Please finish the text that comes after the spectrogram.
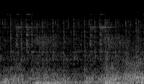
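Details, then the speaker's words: Wilesco D419 kit-built steam showman's engine, first run: low, uneven gear rumble with a crunchy ratcheting grind where the slightly off-true middle drive gear binds against the small flywheel gear; drive belt possibly too tight. "we've got a bit of a crunchy spot you can hear it i think i don't know if you can see the edge of that gear there"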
